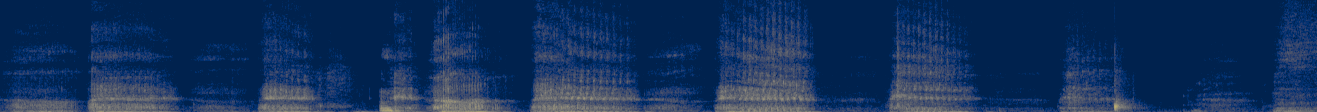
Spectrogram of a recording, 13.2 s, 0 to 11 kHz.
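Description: Loud, irregular grunting and snoring-like breaths, about 35 a minute, during a tonic-clonic seizure and its recovery phase.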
